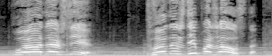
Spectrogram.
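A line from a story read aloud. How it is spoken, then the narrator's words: Shouted. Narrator (Russian): крикнул Эдди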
